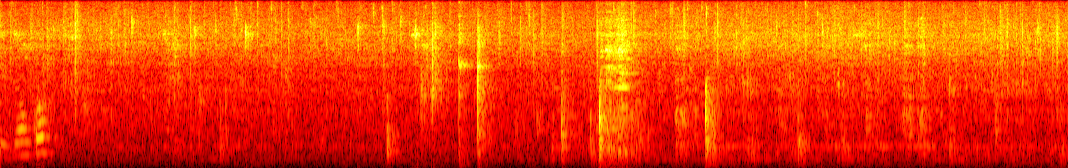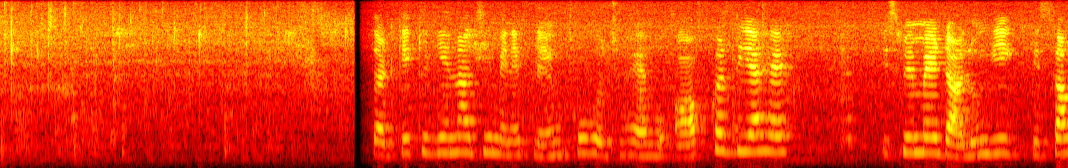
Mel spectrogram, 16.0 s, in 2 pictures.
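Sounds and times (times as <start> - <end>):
garlic and onion sizzling: 0.0 - 16.0
stirring scrapes in pan: 4.1 - 10.7.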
